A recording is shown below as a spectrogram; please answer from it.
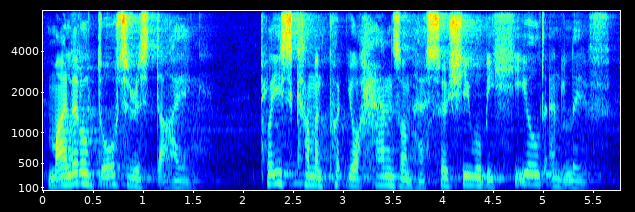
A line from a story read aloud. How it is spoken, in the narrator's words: He pleaded earnestly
